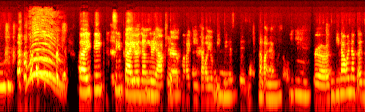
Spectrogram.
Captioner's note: chuckles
